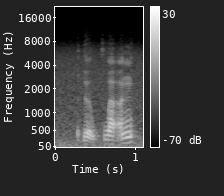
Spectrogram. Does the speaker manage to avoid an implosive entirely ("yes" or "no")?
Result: no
